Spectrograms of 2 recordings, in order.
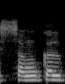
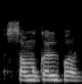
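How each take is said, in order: First: The nasal sound is said as n. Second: The nasal sound is said as m. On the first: The speaker calls it right. "ये संकल्प है, एन" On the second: The speaker calls it wrong. "क्या ये संक संकल्प? नहीं"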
